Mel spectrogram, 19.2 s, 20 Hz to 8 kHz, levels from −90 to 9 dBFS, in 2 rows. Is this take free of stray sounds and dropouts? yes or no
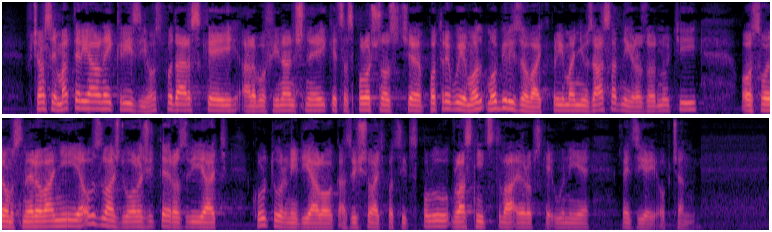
yes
